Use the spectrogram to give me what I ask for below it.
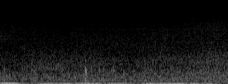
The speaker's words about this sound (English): Okay, we are on top of the spillway now. Water is rushing in.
